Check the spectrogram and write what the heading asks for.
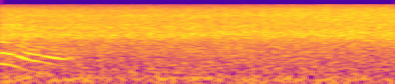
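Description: Water rushing over a low concrete spillway, a steady even rush, with a faint voice briefly at the start.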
